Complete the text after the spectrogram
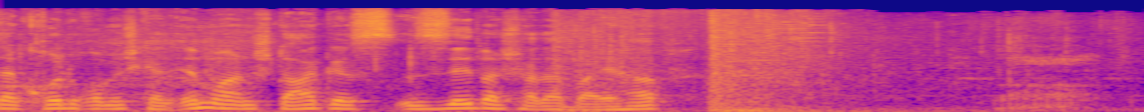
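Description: A large creature growls and snarls.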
